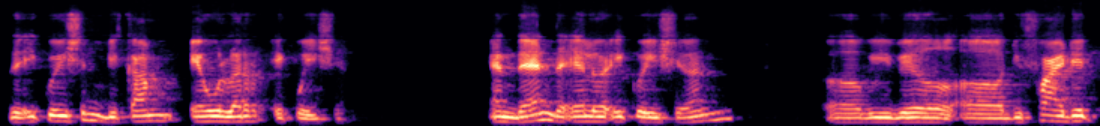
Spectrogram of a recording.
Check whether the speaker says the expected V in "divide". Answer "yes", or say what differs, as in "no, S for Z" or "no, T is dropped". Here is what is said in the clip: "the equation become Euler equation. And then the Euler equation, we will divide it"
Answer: no, F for V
